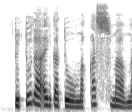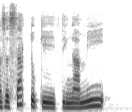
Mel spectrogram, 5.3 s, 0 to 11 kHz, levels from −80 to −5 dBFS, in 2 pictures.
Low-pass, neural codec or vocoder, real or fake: 9.9 kHz; none; real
